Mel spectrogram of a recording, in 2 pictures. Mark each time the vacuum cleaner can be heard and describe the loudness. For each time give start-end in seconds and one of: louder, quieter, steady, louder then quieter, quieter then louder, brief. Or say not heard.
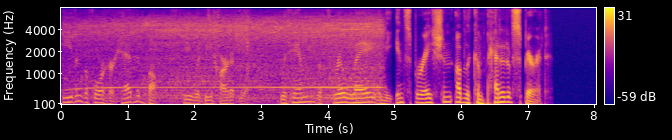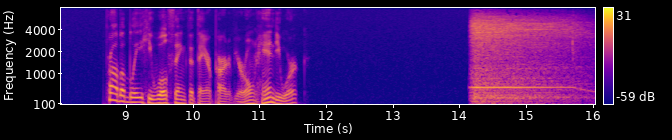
0.0-4.9 louder
14.2-15.9 brief.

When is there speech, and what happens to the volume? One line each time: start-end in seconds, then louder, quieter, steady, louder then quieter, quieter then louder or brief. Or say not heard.
0.0-7.3 louder
8.7-11.6 brief.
